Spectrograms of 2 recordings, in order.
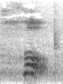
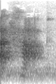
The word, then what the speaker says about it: hope: this word hope hope there's a silent e at the end of hope isn't there we don't say that sound but this e tells this letter o it has to say its own name and become a long o so this word is hope not hap okay it's the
